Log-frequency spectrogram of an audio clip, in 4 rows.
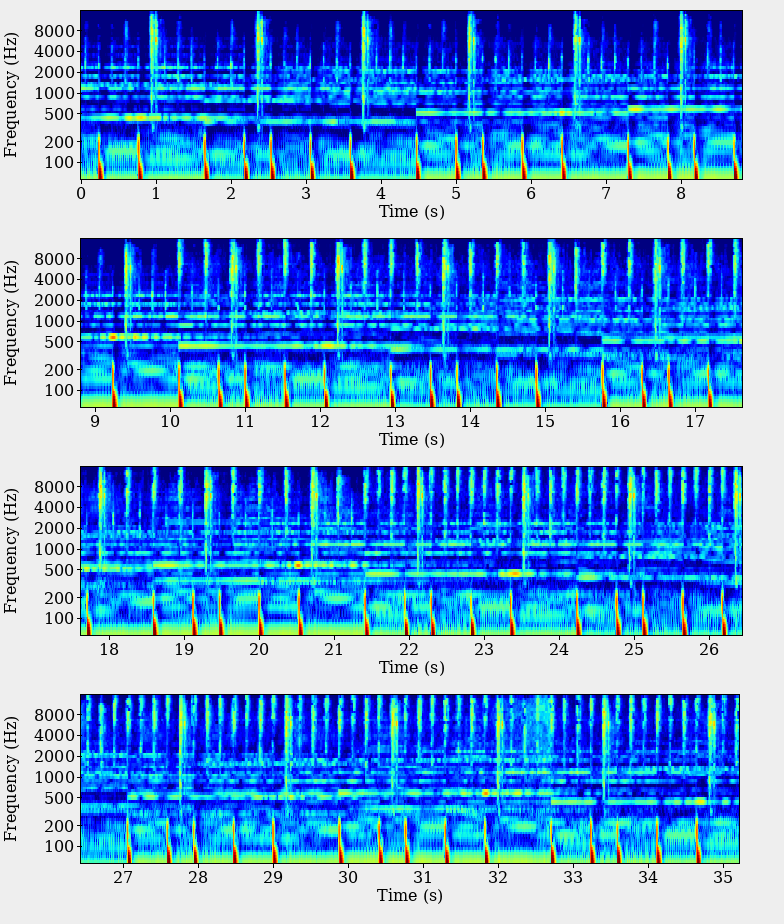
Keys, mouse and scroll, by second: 3.7 click, 8.7-9.1 scroll up 1, 9.5 middle click, 10.5-15.9 drag, 20.3 click, 23.1 click, 33.5 click.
